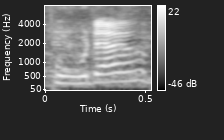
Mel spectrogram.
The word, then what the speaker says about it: Pode: what is is it poder pod it's pote well it's a Norwegian word so it's actually pronounced puto but we figure that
